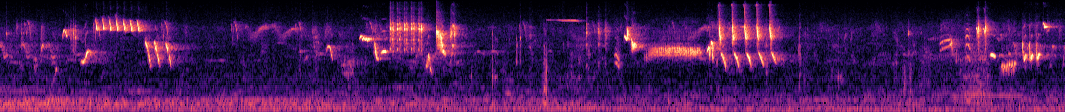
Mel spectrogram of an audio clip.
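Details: Common nightingale singing at S'Albufera: varied high phrases of whistles, rapid rattling trills and clicking notes, separated by short pauses, with a faint low hum beneath.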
